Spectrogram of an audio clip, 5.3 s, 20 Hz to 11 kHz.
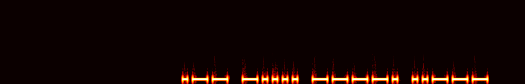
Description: Morse code, heard as a keyed tone, about 23 wpm, 700 Hz. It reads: W692
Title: Speed-Racing - Four Letter-Number Combinations - 20wpm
